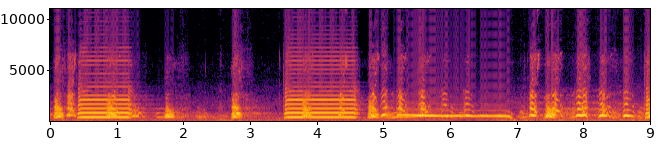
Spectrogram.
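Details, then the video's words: Several English Setters howl and yip in chorus: steady held notes with rich harmonics alternate with choppy barks, and a level wavering howl runs through the middle. "English Setters sing the Song of Their People"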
